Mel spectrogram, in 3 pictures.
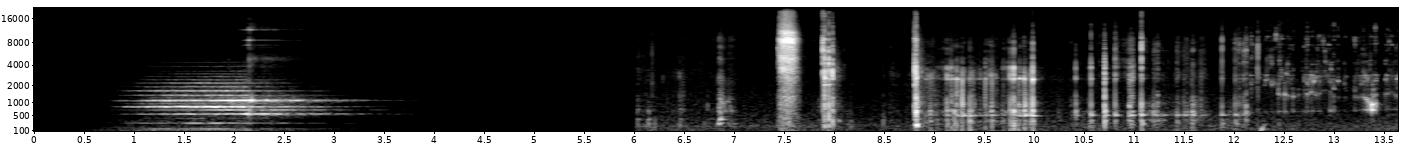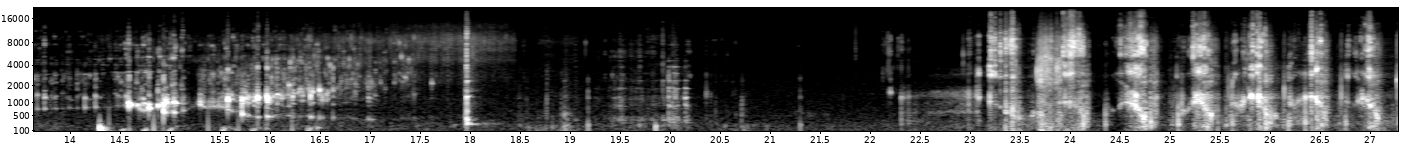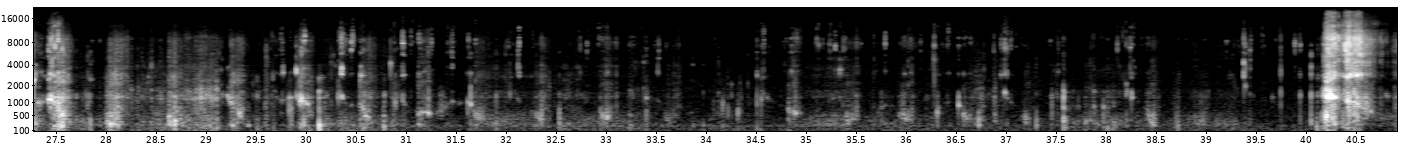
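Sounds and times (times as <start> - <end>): crunching chips: 23.0 - 40.9.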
